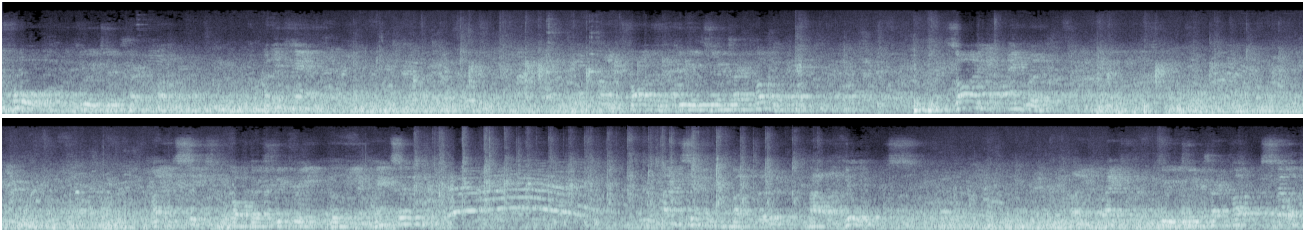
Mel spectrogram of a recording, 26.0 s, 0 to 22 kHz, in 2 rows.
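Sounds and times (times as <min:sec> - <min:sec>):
steady background noise: 0:00.0 - 0:26.0
hand claps: 0:17.1 - 0:21.1
person cheering: 0:17.4 - 0:19.0.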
